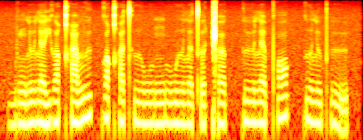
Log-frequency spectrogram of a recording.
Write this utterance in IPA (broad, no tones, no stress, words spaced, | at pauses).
bœŋlʉlɛjɯ qʰɛvʉ kːuqʰɯtʰɯ wuŋuwɯ lətʼə ǁœkːʉ lɛpʰɔ kːɯlʉpʰʉ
